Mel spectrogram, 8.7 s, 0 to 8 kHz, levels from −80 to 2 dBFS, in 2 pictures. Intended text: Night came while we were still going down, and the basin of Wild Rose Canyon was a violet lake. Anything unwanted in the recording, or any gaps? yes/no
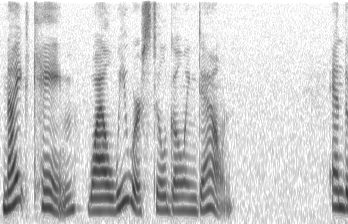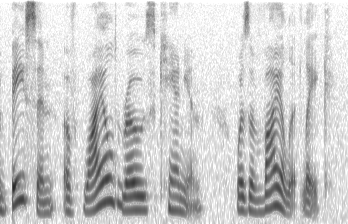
no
